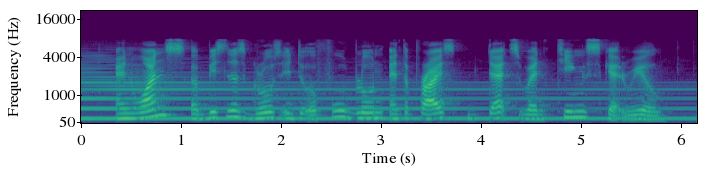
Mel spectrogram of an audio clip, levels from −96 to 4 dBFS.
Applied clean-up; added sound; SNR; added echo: none; Wind instrument, woodwind instrument; 7 dB; none.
